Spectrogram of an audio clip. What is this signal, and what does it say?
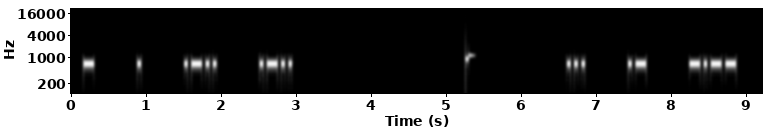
Morse code, heard as a keyed tone, about 25 wpm, spaced as for 12 wpm, 700 Hz. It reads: TELL SAY
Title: 4x Character Spacing - Top 200 Words - 25wpm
